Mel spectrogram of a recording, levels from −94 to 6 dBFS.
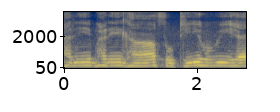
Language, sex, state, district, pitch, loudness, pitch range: Hindi, male, Odisha, Malkangiri, 155 Hz, -16 LUFS, 155-165 Hz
